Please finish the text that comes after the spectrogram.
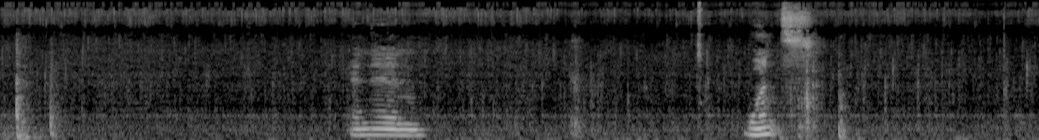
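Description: Risotto liquid with orange and fennel bubbles quietly in a pot, a faint, steady simmering hiss that runs under two brief bursts of talk.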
